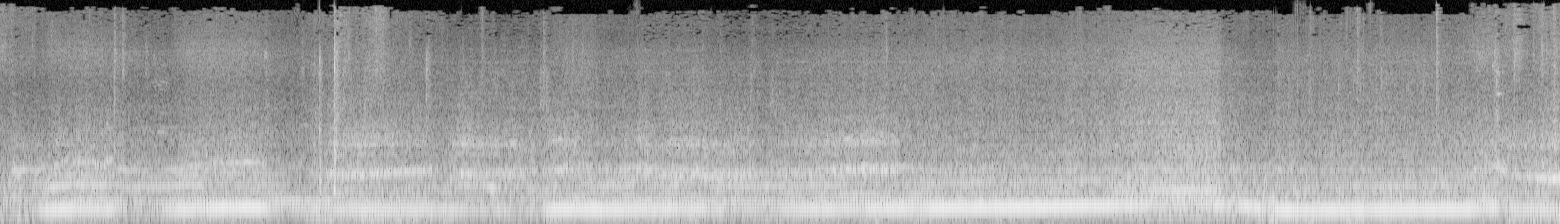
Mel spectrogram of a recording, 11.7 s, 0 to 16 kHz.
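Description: Renault Clio RS2's 2.0-litre four-cylinder engine under load, heard from inside the cabin on track. Its note climbs steadily in pitch for several seconds, drops sharply about nine seconds in, then runs steady.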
